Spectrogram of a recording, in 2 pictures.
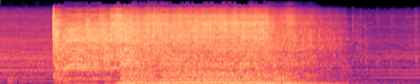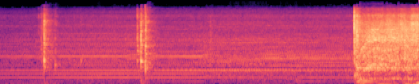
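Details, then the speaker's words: Fox-body Mustang convertible with a supercharger and a freshly reassembled carburetor, started with a squirt of fuel. It catches, revs about two seconds, then dies and needs restarting. Owner doubts timing and suspects a carburetor or vacuum leak problem; not confirmed. "I don't know how many carburetor experts out there give me a message on that would you it's like a fires but it just doesn't wanna stay running"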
